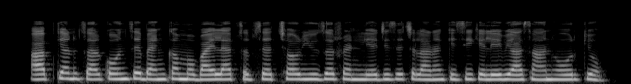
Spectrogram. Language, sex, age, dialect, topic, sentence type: Hindi, female, 18-24, Hindustani Malvi Khadi Boli, banking, question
